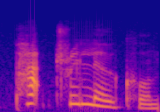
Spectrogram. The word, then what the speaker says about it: patrilocal: The old term for the arrangement when a wife moves to her husband's family's household is a patrilocal marriage. Now that's spelt P-A-T-R-I-L-O-C-A-L. Patrilocal. A more modern term is virilocal. And we spell that V-I-R-I-L-O-C-A-L.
